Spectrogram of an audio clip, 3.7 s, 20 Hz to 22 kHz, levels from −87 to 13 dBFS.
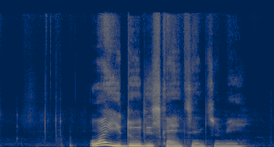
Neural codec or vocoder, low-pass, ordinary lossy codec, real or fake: autoencoder, 48 kHz, 128 numbers a frame, DAC-VAE, trained on Japanese speech; none; none; fake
